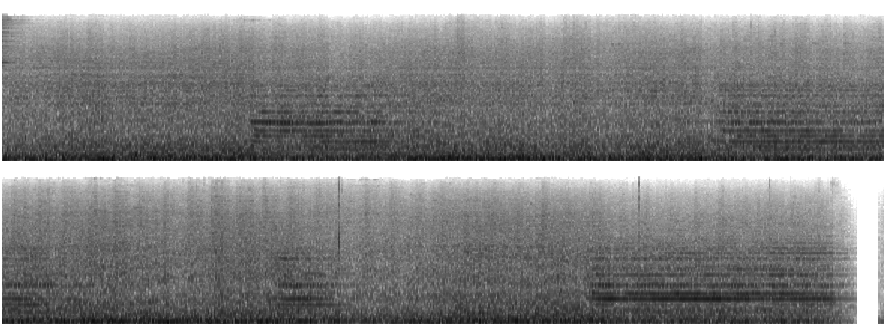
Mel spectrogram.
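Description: Freight train rolling past with a steady rumble and wheel clatter, while a locomotive's air horn sounds four blasts, long, long, short, long: the standard signal for a grade crossing ahead. The sound cuts out abruptly near the end.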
